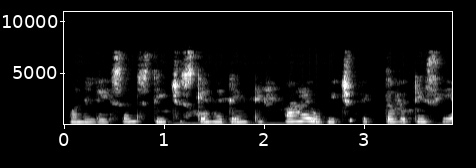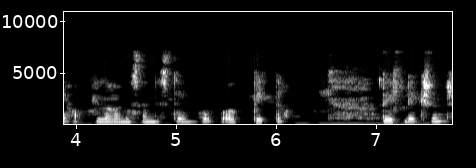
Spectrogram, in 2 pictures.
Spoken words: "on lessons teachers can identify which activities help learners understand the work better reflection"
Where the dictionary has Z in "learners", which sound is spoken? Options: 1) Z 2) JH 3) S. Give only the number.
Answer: 3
